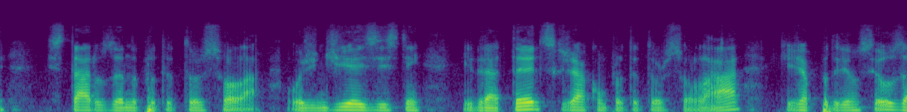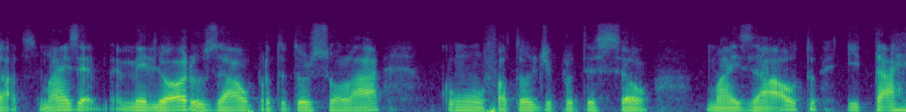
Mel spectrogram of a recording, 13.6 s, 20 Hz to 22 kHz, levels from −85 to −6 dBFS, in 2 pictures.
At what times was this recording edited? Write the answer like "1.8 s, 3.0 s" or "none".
2.1 s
